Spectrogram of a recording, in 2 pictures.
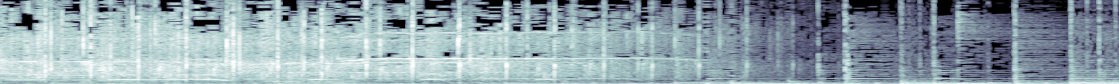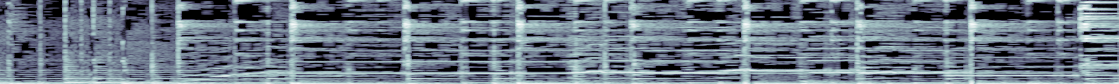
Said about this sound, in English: And if we could, let's wrap it up with a closing round of applause for the start of our show.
